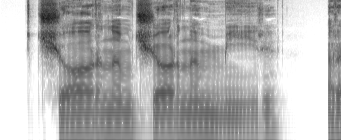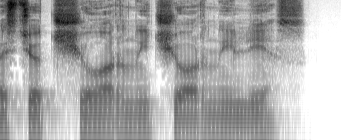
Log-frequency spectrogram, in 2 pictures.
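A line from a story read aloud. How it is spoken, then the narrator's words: Sepulchral voice. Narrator (Russian): могильным голосом начал я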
